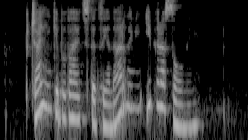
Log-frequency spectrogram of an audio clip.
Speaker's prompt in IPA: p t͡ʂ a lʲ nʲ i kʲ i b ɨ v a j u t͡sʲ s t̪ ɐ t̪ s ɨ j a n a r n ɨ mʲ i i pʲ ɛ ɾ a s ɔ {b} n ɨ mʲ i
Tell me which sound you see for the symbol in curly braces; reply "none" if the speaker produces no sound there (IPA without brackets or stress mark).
w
